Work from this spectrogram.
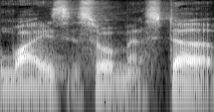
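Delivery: ordinary talk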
